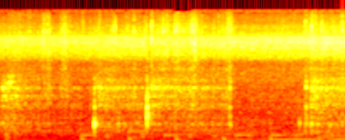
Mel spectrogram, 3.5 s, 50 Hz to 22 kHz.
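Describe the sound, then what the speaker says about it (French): A low rolling, gritty mechanical rattle with scattered light clicks and ticks from a failing clutch roller on a Piaggio MP3 500 scooter with a disintegrated clutch pulley, steady and close, with no talking. "Petit bruit de roulement de galet,"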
